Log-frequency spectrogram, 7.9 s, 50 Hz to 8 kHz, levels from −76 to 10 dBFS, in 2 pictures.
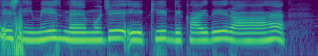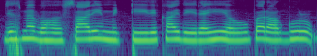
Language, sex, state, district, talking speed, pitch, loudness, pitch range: Hindi, male, Chhattisgarh, Raigarh, 165 wpm, 215 Hz, -11 LUFS, 210-235 Hz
